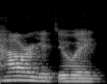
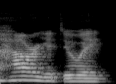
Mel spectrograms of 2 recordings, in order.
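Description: First: It is asked in a heavy, pitying tone. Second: It is asked in a heavy, pitying tone.

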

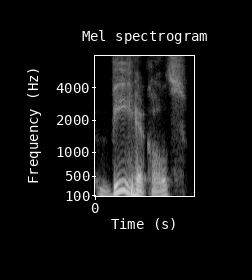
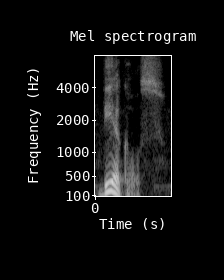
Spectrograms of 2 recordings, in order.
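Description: First: Vehicles is said in a rural, redneck-style way. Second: Vehicles is said in the standard way. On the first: The speaker calls it wrong. "I say the word vehicles" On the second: The speaker calls it right. "when it's supposed to be, I guess, vehicles"

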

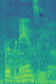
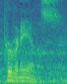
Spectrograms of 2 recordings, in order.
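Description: First: The name ends with a final vowel sound. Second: The name ends without a final vowel sound. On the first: The speaker calls it right. "it's like my last name" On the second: The speaker calls it wrong. "they don't do the E at the end"

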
